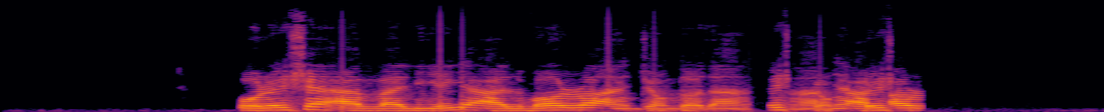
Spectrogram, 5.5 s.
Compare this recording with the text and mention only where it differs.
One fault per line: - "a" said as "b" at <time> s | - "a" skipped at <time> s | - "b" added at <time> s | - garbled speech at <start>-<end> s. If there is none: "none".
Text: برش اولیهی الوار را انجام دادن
- garbled speech at 3.9-4.6 s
